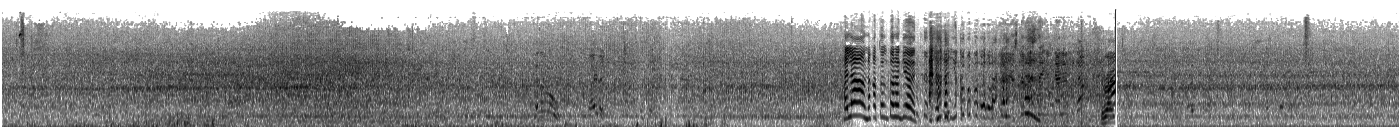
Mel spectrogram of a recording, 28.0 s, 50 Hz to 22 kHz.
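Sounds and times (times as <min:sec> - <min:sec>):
diesel truck engine idling: 0:00.0 - 0:27.9.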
